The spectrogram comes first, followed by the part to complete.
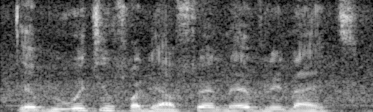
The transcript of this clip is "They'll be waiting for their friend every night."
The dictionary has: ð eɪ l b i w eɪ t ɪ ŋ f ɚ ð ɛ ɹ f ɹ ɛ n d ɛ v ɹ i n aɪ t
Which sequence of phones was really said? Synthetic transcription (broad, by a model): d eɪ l b i w eɪ t ɪ ŋ f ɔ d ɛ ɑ f ɹ ɛ n d ɛ v ɹ i n aɪ t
